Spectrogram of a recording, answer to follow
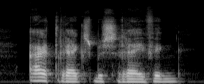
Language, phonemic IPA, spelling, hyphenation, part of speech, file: Dutch, /ˈaːrt.rɛi̯ks.bəˌsxrɛi̯.vɪŋ/, aardrijksbeschrijving, aard‧rijks‧be‧schrij‧ving, noun, Nl-aardrijksbeschrijving.ogg
- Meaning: 1. geography 2. geographical description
